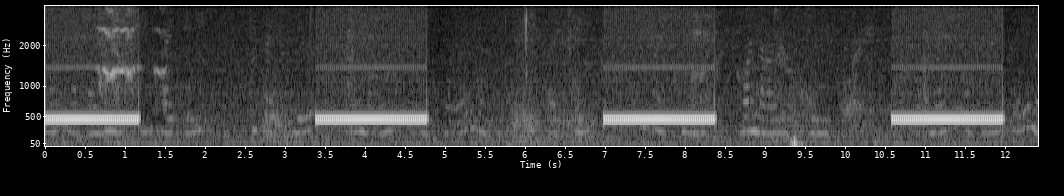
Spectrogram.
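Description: Ringback tone of an outgoing phone call to Gary's paving service: four loud, steady mid-pitched buzzing rings, each lasting over a second and evenly spaced, with faint muffled noise in the gaps, before the voicemail answers.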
